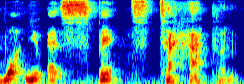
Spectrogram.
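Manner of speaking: slow, drawn-out preacher cadence; imitating a preacher. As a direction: lightly preach it like a man of God. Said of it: "I'm preaching good now, ain't I?".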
